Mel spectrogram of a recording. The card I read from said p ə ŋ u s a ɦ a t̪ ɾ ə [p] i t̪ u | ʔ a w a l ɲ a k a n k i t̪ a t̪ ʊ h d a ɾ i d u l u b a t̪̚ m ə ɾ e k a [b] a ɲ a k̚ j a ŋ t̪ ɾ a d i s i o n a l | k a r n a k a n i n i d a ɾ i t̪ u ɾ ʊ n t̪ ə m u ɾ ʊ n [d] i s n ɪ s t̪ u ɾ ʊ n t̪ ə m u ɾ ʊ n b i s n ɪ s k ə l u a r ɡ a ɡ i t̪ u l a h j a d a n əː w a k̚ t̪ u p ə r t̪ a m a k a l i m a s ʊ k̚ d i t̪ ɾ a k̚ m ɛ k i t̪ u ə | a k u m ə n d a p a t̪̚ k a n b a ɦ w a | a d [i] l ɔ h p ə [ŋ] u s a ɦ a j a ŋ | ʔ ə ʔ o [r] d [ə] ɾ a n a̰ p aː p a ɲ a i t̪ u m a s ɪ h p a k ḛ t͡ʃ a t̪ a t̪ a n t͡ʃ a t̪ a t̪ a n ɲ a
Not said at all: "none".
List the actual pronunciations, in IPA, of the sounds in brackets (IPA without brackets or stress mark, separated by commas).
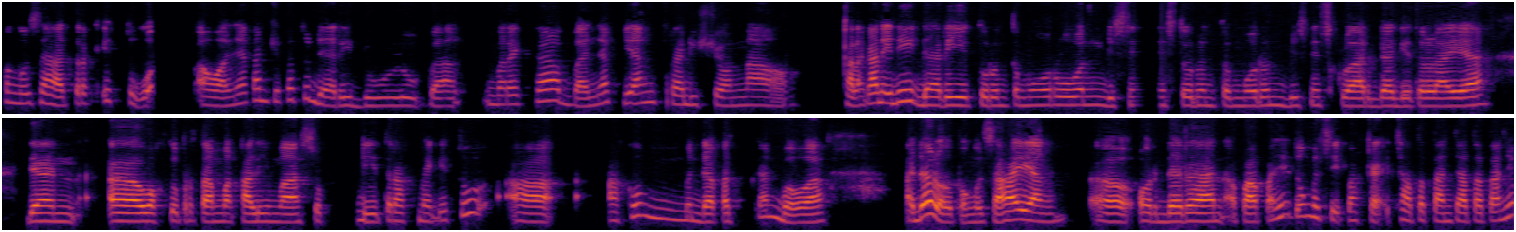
k, b, b, a, ŋ, r, ə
